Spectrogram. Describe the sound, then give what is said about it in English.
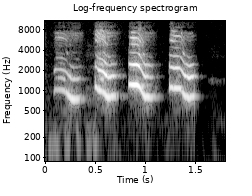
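Four short, high-pitched dog yips and whimpers in quick succession, each sliding downward in pitch, fairly clear, with no one talking; the dogs wear little shoes on the way to the park in a city centre. “we live in the city centre, there's lots of um, broken glass, and so they wear little shoes so they don't cut their feet on the way to the park. Um, it's very nice. But yeah, you could just hear them like going like”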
